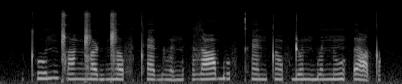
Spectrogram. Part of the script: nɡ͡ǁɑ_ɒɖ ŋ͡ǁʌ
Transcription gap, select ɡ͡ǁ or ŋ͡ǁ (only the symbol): ŋ͡ǁ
